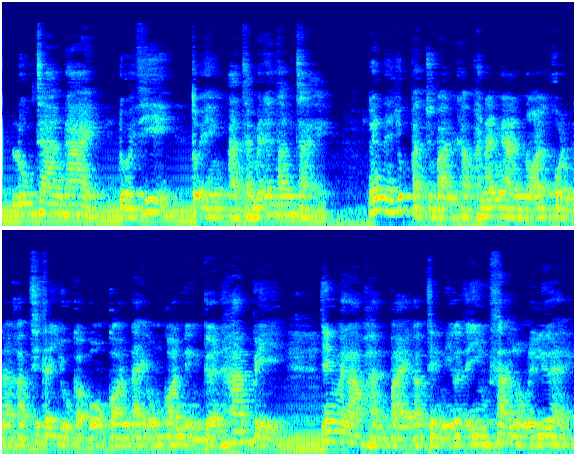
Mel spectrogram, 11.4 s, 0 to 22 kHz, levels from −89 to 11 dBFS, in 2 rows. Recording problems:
off-mic speech; far
room echo; slight; dies away in 0.3 s
squashed, flat; somewhat
electrical hum; faint; until 3 s and from 5 to 9 s; 60 Hz, 20 dB below the speech

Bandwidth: 15.5 kHz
